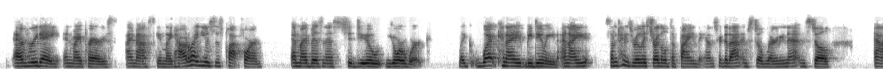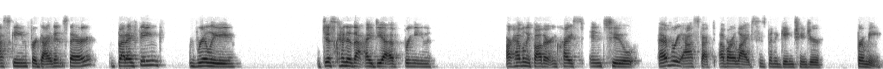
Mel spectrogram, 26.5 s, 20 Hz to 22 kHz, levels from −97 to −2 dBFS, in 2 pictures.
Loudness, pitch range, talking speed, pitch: -18 LUFS, 170-195 Hz, 175 wpm, 180 Hz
